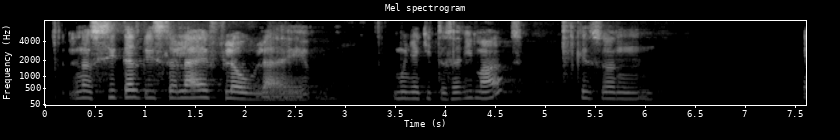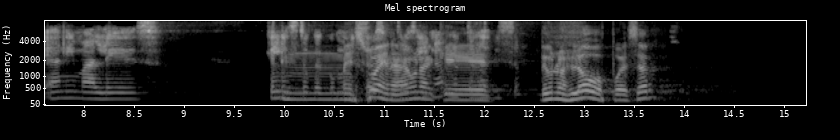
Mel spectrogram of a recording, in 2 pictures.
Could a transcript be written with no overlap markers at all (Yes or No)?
No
